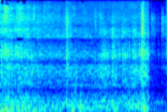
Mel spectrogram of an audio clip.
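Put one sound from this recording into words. Fire roars on a burning tank.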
